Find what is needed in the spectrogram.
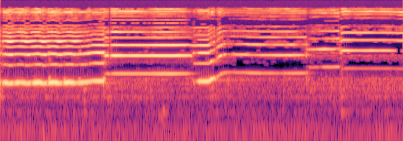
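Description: Solo violin playing a slow phrase of long held notes, each about a second, with a slide up into a higher note about two seconds in; the playing grows softer in the second half.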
